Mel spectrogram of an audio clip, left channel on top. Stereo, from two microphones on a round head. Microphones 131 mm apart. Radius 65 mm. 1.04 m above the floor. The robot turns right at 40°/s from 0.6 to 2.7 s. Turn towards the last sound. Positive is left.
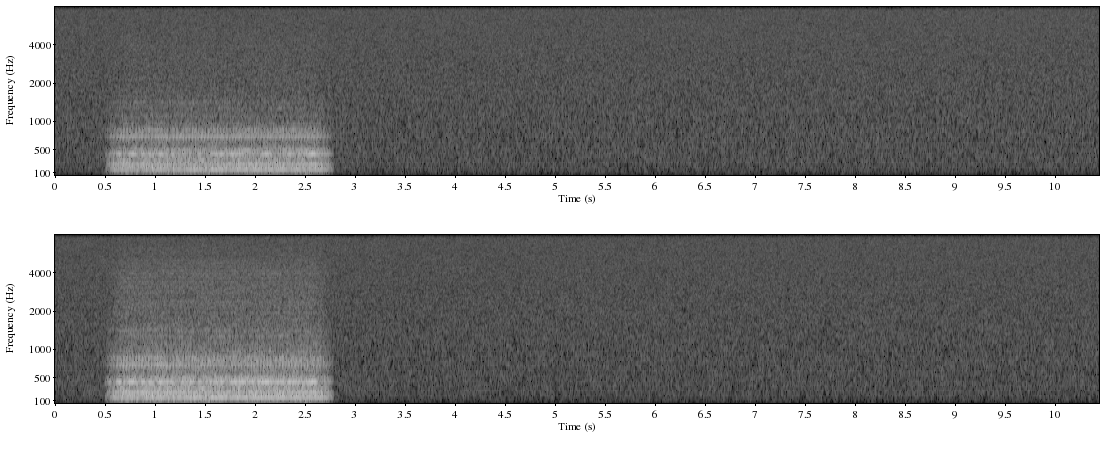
No sound to turn to.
